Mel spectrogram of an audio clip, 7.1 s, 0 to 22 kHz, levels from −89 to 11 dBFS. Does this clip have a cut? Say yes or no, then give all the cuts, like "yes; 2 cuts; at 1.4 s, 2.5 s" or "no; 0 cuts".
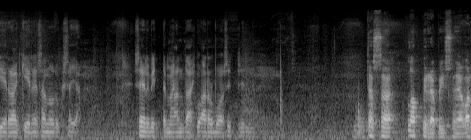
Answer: yes; 4 cuts; at 1.0 s, 2.6 s, 3.0 s, 3.6 s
